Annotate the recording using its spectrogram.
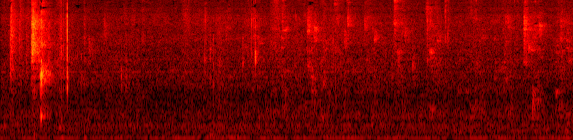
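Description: Newborn puppies squeak and whimper close by.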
